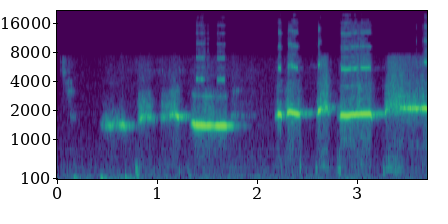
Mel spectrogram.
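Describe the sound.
A person whistles a bouncy melody, the pitch sliding and hopping between notes with short pauses, loud and clear with no talking.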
